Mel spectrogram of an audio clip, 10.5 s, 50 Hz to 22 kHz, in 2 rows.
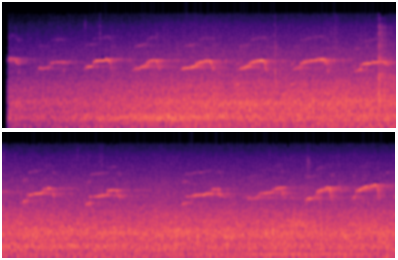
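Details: A bald eagle eaglet perched beside its mother, Liberty, in the nest tree at Turtle Bay on a cool evening, 14 July 2011, hops about while vocalizing: thin, high, whistled chirps, about two a second, slurring up and down, over steady hiss.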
